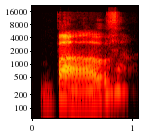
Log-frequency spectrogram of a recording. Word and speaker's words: above: my shorts wah and above there's my long schwa the stress and the word is on the second syllable above short long but you can hear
